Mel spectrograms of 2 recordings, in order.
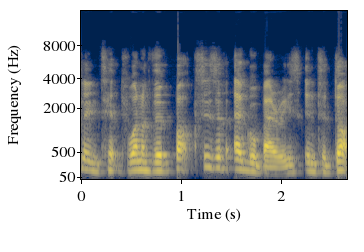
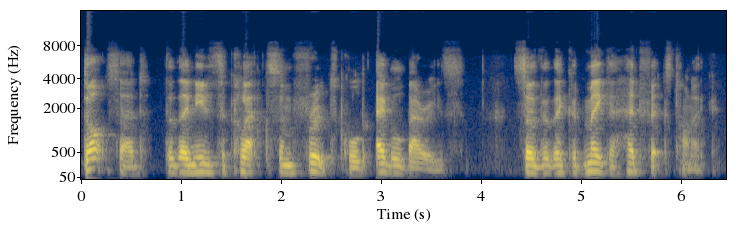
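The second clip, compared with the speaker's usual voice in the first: plain reading voice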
